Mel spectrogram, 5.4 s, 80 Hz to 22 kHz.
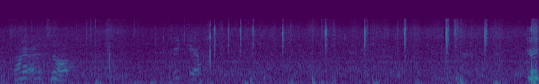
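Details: Arradoul Aria, a four-year-old Clydesdale mare, ridden under saddle in the school 22 days after first taking bridle and saddle. Sharp, evenly spaced hoof clip-clops repeat about twice a second, following a brief spoken word of praise at the start.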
